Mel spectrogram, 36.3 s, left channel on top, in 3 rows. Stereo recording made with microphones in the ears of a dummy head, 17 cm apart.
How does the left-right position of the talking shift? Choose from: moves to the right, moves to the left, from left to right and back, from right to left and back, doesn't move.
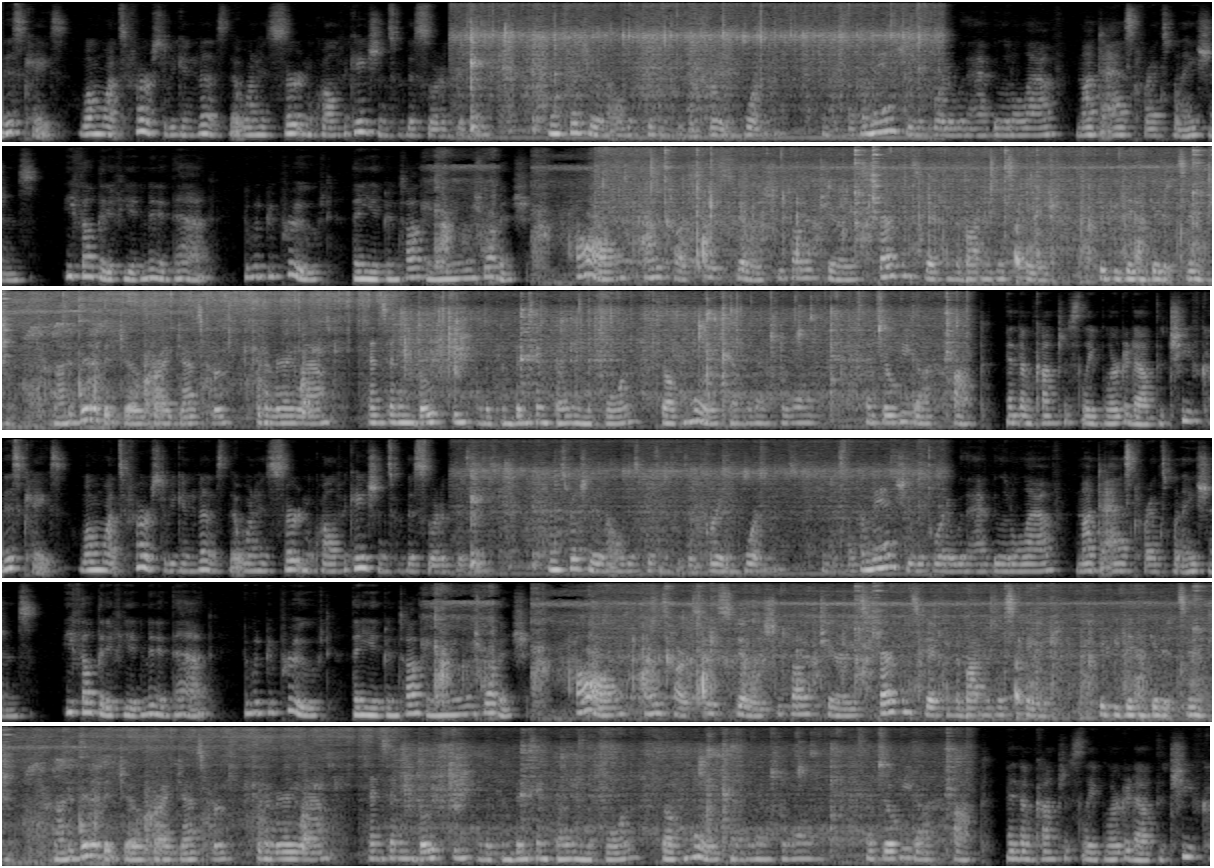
moves to the left.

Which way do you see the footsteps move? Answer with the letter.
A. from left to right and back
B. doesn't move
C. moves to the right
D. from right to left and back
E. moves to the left
E.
